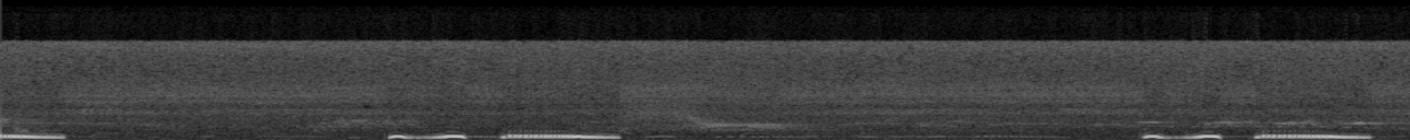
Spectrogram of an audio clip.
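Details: Forest spotted dove with a deep bass one-kuk call, which a trainee decoy dove avoided. The tail of one phrase, then two complete phrases nearly four seconds apart: paired short coos leading into a long rolled coo. A soft chirp sounds in between.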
